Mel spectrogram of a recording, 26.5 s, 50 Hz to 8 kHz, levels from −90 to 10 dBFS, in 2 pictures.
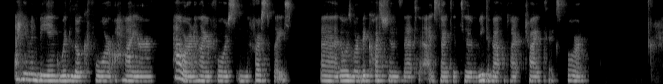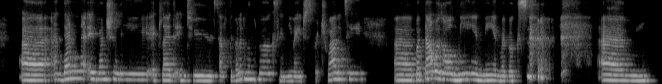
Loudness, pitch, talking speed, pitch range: -32 LUFS, 180 Hz, 135 wpm, 165-205 Hz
